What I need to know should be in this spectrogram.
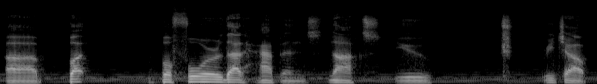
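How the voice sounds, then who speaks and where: A man's voice: low voice, extremely slow, faint music behind. A man working as game master, narrating a tabletop role-playing game in an improvised, conversational way.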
